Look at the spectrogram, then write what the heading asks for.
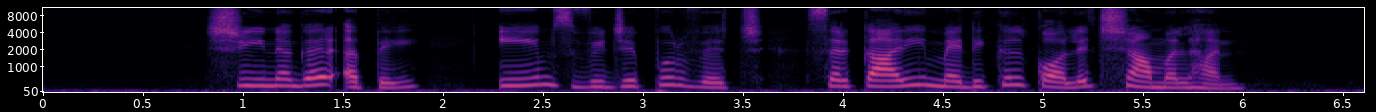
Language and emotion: Punjabi, neutral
